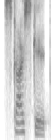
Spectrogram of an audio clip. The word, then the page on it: skyscape: Indian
